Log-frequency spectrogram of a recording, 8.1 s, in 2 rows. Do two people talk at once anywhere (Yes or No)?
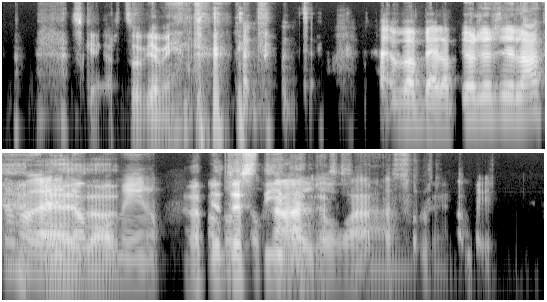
Yes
